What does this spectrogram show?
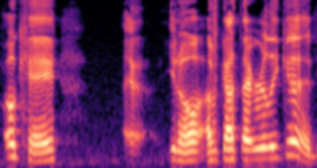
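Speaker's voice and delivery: a self-assured gamer convinced his build works, mock-upbeat; mock confident. Hopeful thought about spirit regen.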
